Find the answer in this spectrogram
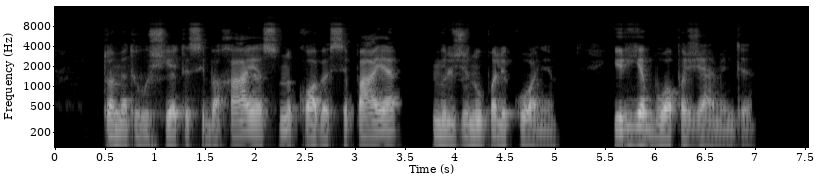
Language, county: Lithuanian, Klaipėda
